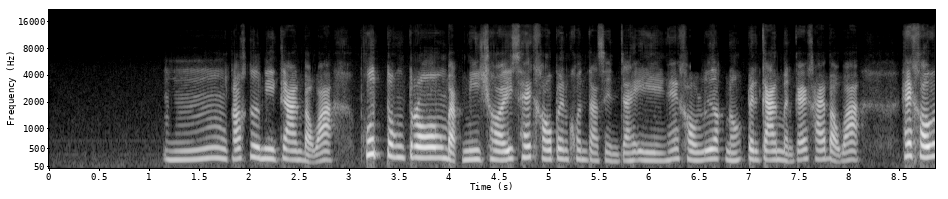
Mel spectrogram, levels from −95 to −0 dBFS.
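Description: From start to finish the speech carries plainly audible Speex codec damage, at around 22 kbps. This CELP coder rebuilds each stretch from a predicted excitation, and with limited bits that excitation comes out coarse, so the voice sounds noisy and hoarse. It differs from transform-codec damage such as MP3, which sounds warbly and swirly, because here the graininess is rough and stays on the voice. Nothing is present above 15.3 kHz.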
